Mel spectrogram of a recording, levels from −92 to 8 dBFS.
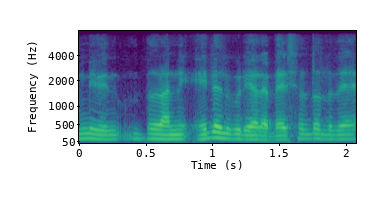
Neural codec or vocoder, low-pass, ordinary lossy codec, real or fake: codec, 16 kHz in and 24 kHz out, 0.8 kbps, FocalCodec, streaming, 65536 codes; 7.2 kHz; none; fake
